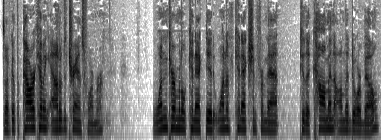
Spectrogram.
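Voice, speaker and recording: A man's voice: on the high side, a little fast, darkish tone, no room sound. A man presenting a hands-on electronics how-to, explaining things plainly and step by step. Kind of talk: hands-on tutorial demonstration.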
